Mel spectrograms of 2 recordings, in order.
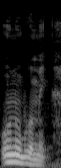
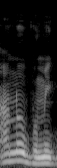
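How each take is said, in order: First: অনুভূমিক said with a short "o" at the start; careful correction অনুভূমিক, short "o" opening; corrected pronunciation. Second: আনুভূমিক said with a long open "aa" at the start; the slip আনুভূমিক, first vowel drawn out as "aa"; casual slip আনুভূমিক with a long "aa" opening; slipped pronunciation. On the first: Shown as a demonstration. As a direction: fix it to অনুভূমিক with a clipped first vowel. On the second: Real, not acted. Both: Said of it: "আমার উচ্চারণটা একটু ব্যাকা হয়ে যাচ্ছে".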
